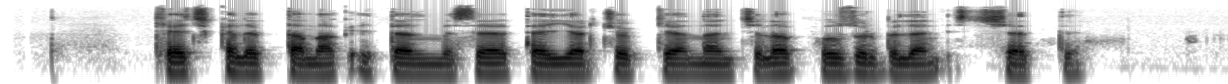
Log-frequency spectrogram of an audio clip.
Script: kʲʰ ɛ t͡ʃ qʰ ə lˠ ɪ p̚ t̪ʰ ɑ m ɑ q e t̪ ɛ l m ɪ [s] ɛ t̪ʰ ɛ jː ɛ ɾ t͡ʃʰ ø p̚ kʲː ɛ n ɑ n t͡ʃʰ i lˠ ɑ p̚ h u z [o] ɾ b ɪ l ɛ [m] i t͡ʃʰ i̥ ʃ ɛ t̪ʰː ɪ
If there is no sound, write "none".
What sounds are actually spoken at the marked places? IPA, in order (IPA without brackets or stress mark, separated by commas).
s, u, n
